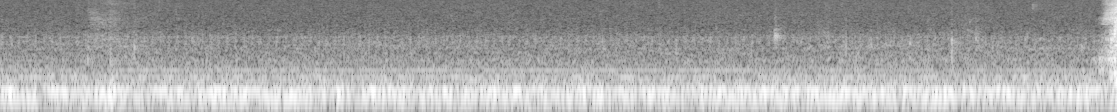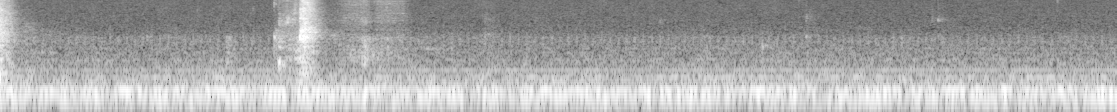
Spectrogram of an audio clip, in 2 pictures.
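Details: Dog sneezing: two short, sharp nasal bursts over steady room hum.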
